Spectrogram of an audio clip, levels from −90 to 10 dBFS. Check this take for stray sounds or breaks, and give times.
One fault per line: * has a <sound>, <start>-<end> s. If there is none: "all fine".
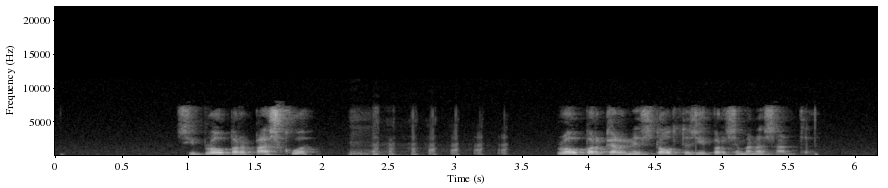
* has a laugh, 2.2-3.4 s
